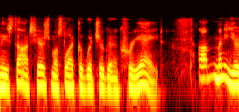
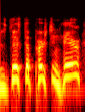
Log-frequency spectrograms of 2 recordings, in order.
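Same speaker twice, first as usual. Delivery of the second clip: higher, louder, naive newcomer asking; mock innocent question; 9 semitones higher, 4 dB louder than usual. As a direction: play the clueless outsider, all innocence.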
